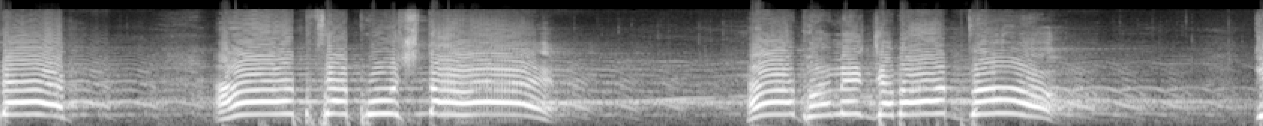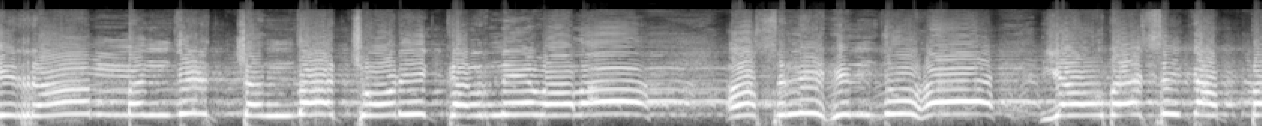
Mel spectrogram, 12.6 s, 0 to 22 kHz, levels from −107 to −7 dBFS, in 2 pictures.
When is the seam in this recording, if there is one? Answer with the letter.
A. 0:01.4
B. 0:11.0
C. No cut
C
